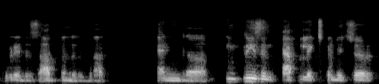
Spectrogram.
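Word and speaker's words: आत्मनिर्भर: Atmanirbhar is sometimes pronounced as Atmanirbhar. Not the right word, it is Atmanirbhar.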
